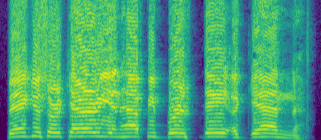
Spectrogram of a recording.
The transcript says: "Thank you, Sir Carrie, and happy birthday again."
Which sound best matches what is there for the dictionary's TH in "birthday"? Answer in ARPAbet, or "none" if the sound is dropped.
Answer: TH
